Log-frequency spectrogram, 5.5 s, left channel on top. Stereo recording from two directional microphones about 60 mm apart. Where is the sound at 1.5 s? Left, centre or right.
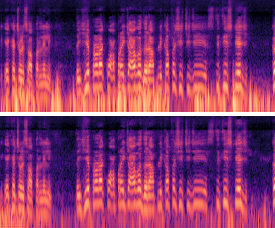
Right.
